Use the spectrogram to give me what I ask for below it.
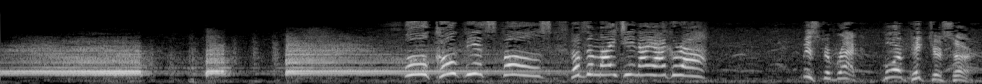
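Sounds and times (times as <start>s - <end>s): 
train whistle: 0.0s - 5.7s
speech: 4.6s - 7.2s, 8.0s - 9.8s.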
